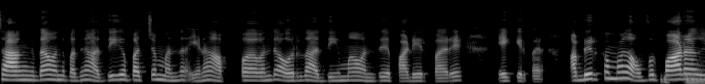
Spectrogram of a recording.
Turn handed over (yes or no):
no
